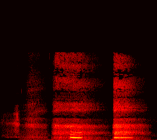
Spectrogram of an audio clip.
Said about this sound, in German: Wir atmen tief ein.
